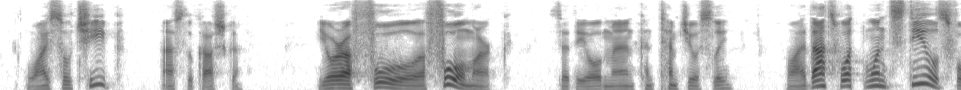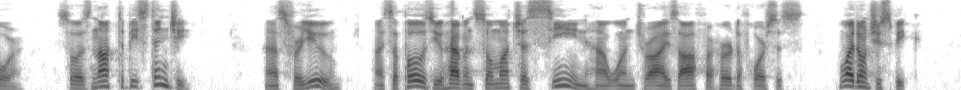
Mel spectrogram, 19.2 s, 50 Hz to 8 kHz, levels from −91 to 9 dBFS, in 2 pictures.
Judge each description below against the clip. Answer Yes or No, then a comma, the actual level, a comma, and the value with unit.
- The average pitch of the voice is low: Yes, low, 120 Hz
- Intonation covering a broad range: Yes, wide, 8.8 semitones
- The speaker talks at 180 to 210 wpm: No, average, 160 wpm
